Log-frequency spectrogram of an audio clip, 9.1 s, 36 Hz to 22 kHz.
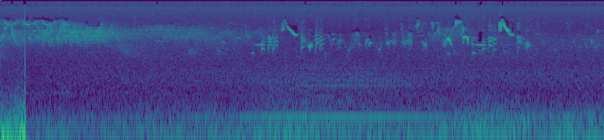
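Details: Bobolink singing in hay fields and meadows of Sax-Zim Bog on a foggy morning, 24 May 2020. Its bubbly, tinkling song has rapid jumbled metallic notes jumping up and down in pitch, over a low rumble and a thump at the start.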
